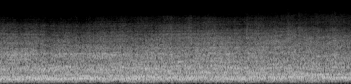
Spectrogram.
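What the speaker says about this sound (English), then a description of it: "Stuart Brubaker on the loud pedal." A 410 sprint car engine at Attica Raceway Park roars at full throttle through a restart, a loud, dense, sustained howl that holds steady for several seconds with no talk over it.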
